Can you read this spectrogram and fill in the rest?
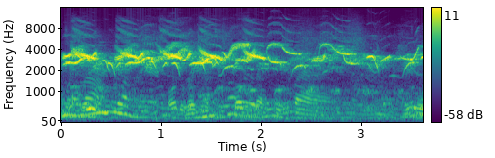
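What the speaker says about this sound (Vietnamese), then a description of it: "Đây, mọi người có thể nghe thấy tiếng chim hót nha mọi người nhá." Many small birds sing and chirp together at a rustic rural market, trills and whistles overlapping continuously and close by, with faint murmur of people in the background.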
